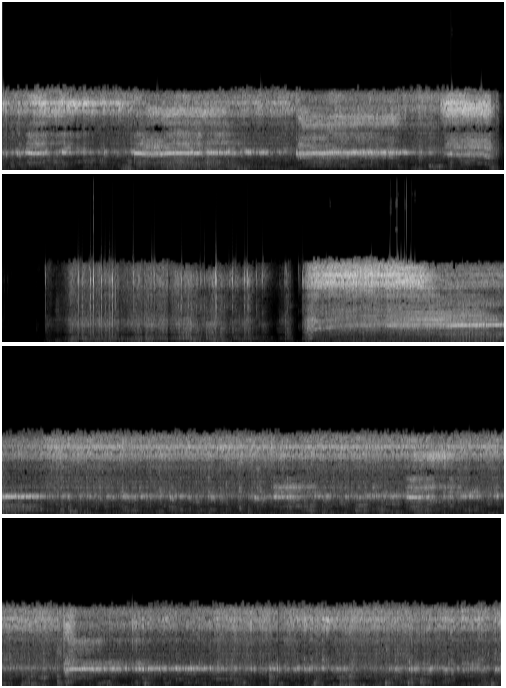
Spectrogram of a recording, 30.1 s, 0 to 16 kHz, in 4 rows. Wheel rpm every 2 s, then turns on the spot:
230, 230, 230, 130, 20, 30, 200, 230, 230, 230, 230, 230, 230, 230, 230.
8-10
